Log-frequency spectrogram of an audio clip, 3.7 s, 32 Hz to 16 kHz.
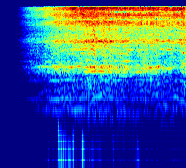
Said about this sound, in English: The roar of power drills fills the air in the village of Guidemartin, a typically quiet community of 2,000 people located some 100 kilometers from the Senegalese capital of Dakar.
